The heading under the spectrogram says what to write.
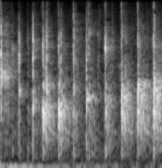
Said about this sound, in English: I'm sure everyone's finding that really hard, and can we just give a round of applause to the head teachers?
